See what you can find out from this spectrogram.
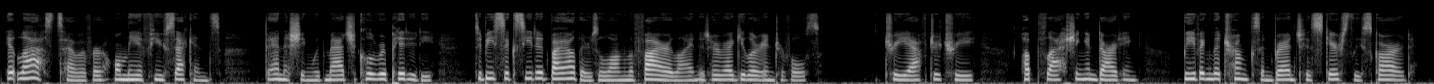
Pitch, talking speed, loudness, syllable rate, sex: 220 Hz, 150 wpm, -20 LUFS, 5.5 syllables/s, female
